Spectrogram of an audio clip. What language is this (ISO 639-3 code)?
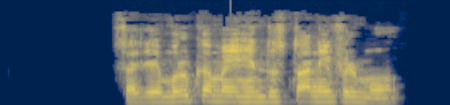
snd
